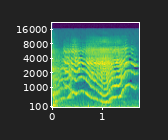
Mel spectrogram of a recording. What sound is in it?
Squeak one
Recording of my squeaky bathroom door hinge
hinge, door, squeak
